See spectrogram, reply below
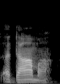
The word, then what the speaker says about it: Adama: It's from 119, which is Adam. So it's actually pronounced Adama.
